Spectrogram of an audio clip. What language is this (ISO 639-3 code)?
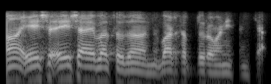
san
